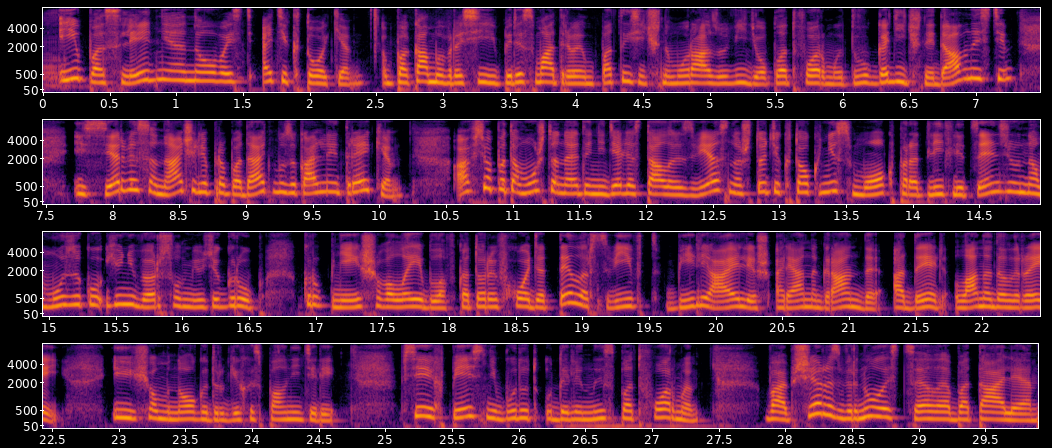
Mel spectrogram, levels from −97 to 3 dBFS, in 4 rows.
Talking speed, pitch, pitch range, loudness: 145 wpm, 240 Hz, 215-275 Hz, -24 LUFS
